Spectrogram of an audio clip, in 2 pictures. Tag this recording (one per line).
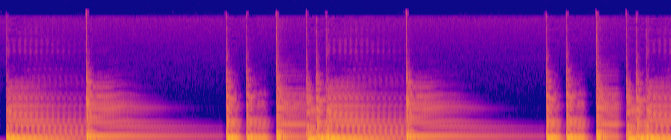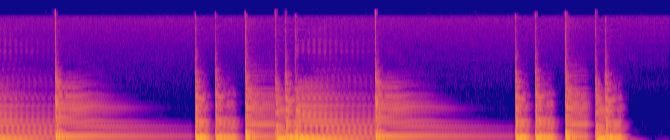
bass-loop
bassloop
